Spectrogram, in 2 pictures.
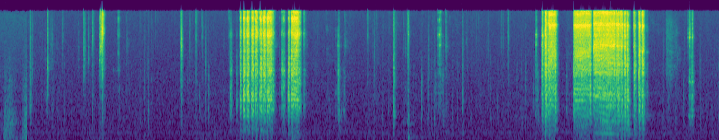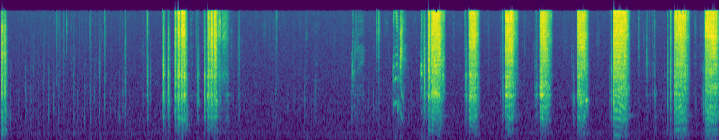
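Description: Hand rasping or scraping strokes at the workbench, in regular strokes about two a second over the last several seconds, after a few longer bursts of the same rough noise earlier.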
